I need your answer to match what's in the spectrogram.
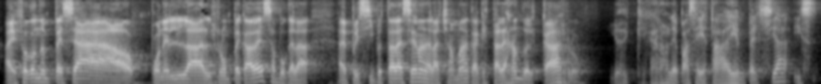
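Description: A man's voice: fast, hardly any pauses. A man, a podcast co-host, recapping a show in casual chat, full of slang and acted-out quotes. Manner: animated storyteller, acts out quotes with sudden high jumps, heavy slang.

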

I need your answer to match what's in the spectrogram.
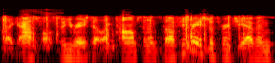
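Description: A man's voice: mid-range voice, expressive, brisk, noisy background. Rambling young man, muffled audio. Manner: rambling, laughs often, lots of fillers. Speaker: race car driver guest. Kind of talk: casual podcast chat.

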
